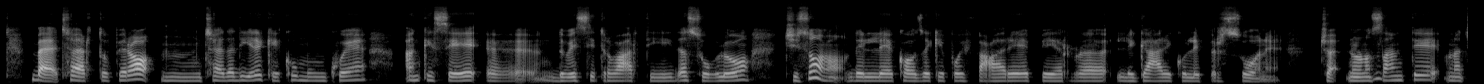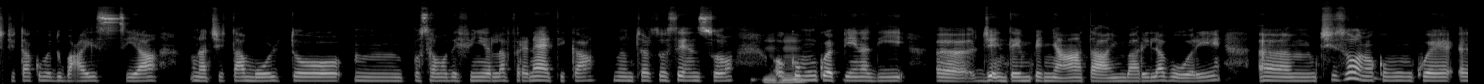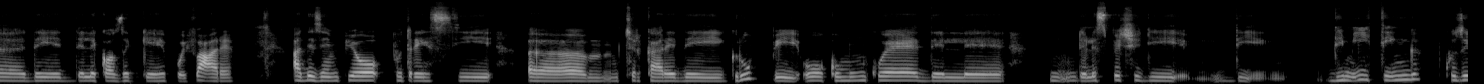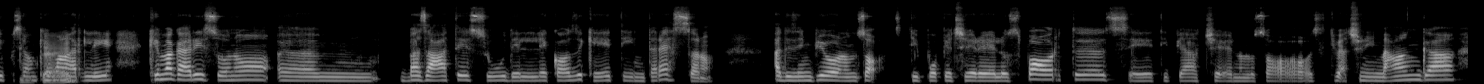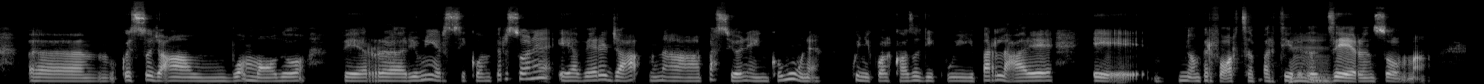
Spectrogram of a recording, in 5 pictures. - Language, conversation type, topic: Italian, advice, Come posso affrontare la solitudine e il senso di isolamento dopo essermi trasferito in una nuova città?
- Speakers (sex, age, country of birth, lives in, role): female, 20-24, Italy, Italy, advisor; male, 25-29, Italy, Italy, user
- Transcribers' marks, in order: "cioè" said as "ceh"; other background noise; tapping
